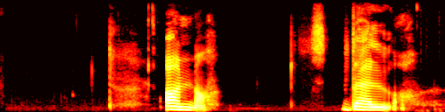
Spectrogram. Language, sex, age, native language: Icelandic, male, 9, Icelandic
